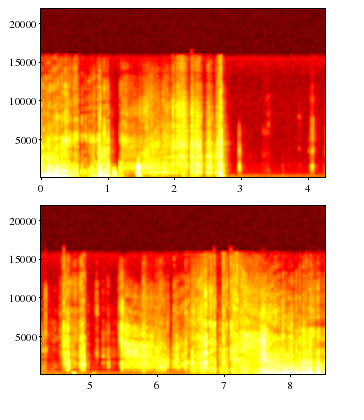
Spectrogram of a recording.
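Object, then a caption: Hardcover paper book. Pages of an open hardcover paper photo book are turned and squeezed by long nails and fingertips, making dry rustling, crinkling and scratchy clicks. The sound drops to a near-silent stretch with only a few soft ticks in the middle, then the bright paper rustling and scraping return steadily to the end.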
